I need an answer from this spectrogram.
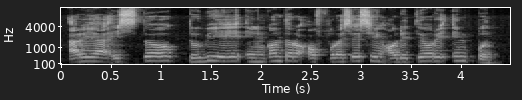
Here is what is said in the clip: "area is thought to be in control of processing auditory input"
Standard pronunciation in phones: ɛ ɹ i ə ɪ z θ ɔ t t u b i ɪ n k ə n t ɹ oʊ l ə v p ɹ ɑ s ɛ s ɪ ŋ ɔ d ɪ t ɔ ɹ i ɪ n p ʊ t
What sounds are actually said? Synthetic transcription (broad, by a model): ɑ ɹ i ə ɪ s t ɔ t t u b i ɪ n k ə n t oʊ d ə f p ɹ ɑ s ɛ s ɪ ŋ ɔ d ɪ t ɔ ɹ i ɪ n p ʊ t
